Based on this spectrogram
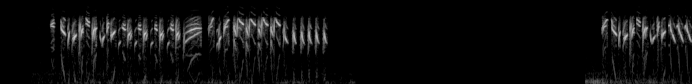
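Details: European goldfinch song, campero type, used to educate young goldfinches: dense rapid high twittering and metallic trills for nearly three seconds, a long pause, then the bright twittering starts again.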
